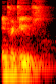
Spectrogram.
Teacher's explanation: the word introduce is pronounced with a stress at the end, so it sounds more like this: introduce, not introduce, not introduce, but introduce.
